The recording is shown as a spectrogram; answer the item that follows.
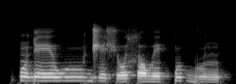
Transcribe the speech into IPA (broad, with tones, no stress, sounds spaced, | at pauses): p ũ˦ ɗ eː˦ w uː˦ d͡ʒ ɪ˦˨ ʃ o˨˦ s ɔ˨ β e˨ k͡p u˦ ɡ͡b u˨ n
